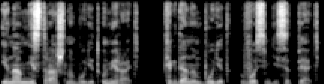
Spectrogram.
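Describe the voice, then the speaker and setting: A man playing a weathered, stern but loving husband in an audiobook, speaking in a measured, slow way. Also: on the low side, lively intonation, darkish tone, dry recording, clean studio sound. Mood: wistful. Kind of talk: audiobook character reading.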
